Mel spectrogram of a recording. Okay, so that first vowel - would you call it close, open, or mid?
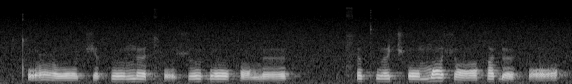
mid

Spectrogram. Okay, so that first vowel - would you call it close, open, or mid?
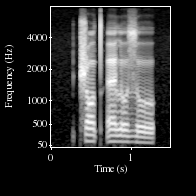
mid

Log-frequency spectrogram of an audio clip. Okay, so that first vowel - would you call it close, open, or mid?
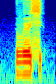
mid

